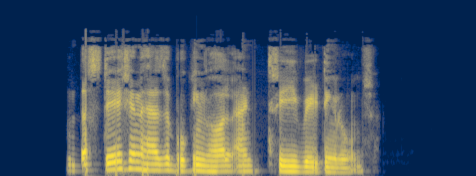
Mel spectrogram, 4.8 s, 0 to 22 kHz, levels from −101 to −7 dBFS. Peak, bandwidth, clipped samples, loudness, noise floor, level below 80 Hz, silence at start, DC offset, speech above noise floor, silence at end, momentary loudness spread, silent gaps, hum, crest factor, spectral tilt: 0 dBFS; 10.5 kHz; under 0.1%; -14 LUFS; under -90 dBFS; -46 dBFS; 0.7 s; under 0.1%; over 76 dB; 1.05 s; 8 LU; none; none; 16 dB; -6 dB/octave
